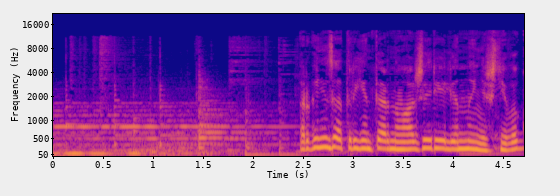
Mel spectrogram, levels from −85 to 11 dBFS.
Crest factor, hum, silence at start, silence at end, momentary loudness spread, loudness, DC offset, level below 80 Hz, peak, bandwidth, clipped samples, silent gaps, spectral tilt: 10 dB; none; 0 s; 0 s; 16 LU; -17 LUFS; under 0.1%; -34 dBFS; -6 dBFS; 13.5 kHz; under 0.1%; none; -6.5 dB/octave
